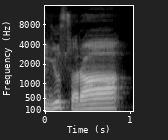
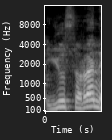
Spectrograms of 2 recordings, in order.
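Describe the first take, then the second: First: The word ends with a long a sound. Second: The word ends with an -an sound. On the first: The reader stops at the end of the verse. "युसरन से आयत करने पर बन जाएगा युसरा" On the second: The word is read without stopping on it. "युसरन है"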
